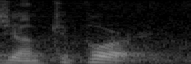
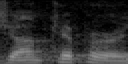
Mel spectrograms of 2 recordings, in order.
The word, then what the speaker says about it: Yom Kippur: Yom Kippur. It's pronounced both ways, Yom Kippur and Yom Kippur.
